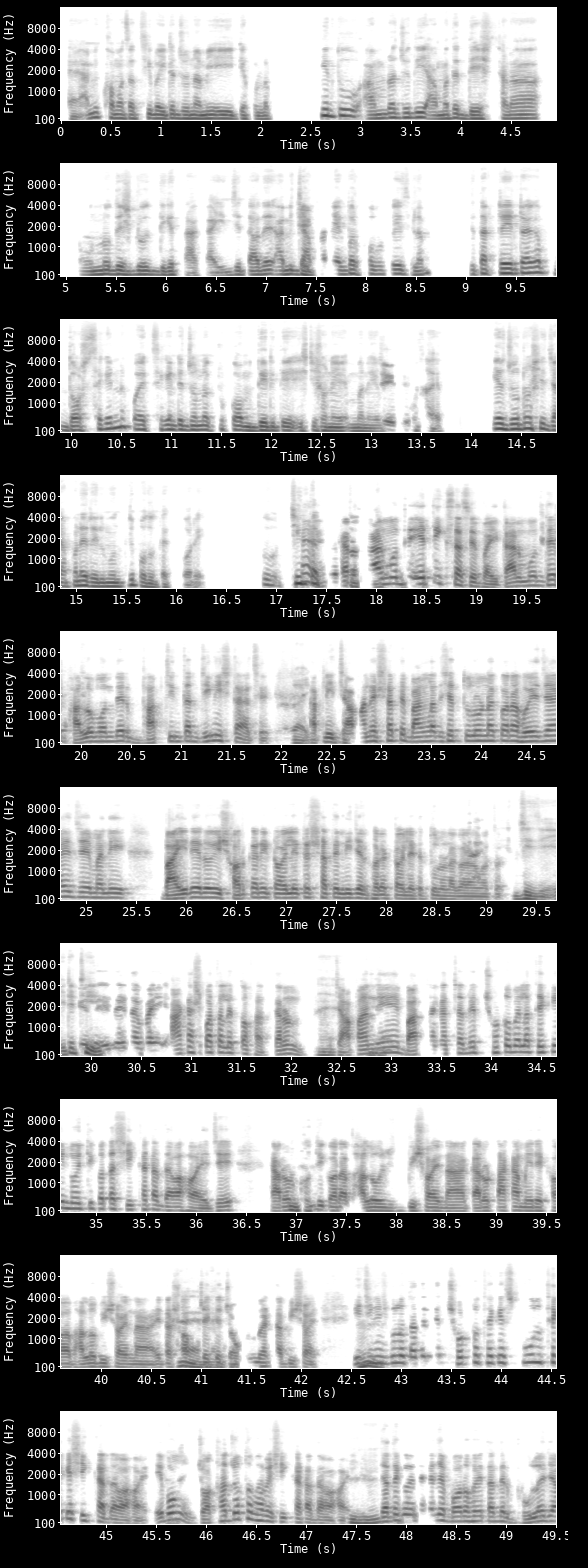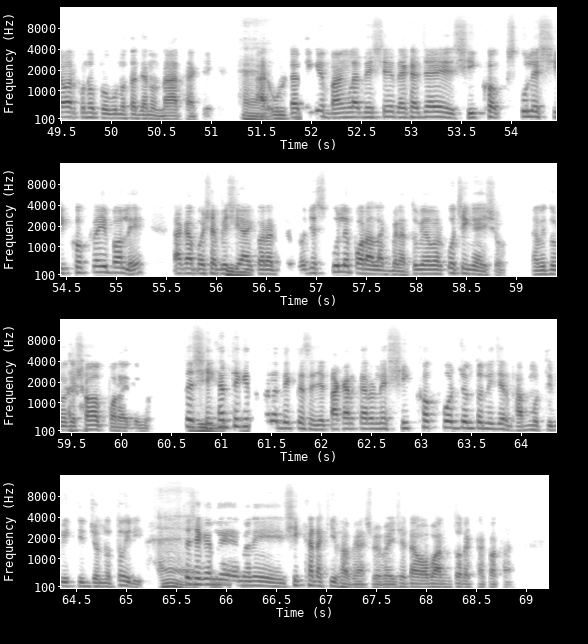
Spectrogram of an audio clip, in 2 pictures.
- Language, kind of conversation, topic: Bengali, unstructured, আপনি কী মনে করেন, সরকার কীভাবে দুর্নীতি কমাতে পারে?
- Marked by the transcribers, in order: other background noise; static; "স্টেশনে" said as "ইস্টিশনে"; unintelligible speech; in English: "এথিক্স"; distorted speech; unintelligible speech; "দিকে" said as "দিগে"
